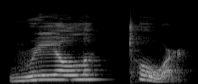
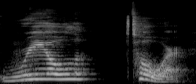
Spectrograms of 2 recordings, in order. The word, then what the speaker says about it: REALTOR: real realtor it is real tour there is no a in between the r e a l t o r between the l and the t no a so a real tour so that the definition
